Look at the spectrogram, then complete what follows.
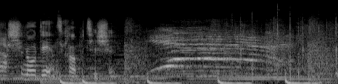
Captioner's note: girls cheering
